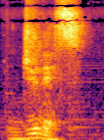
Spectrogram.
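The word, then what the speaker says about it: jeunesse: この単語はほぼカタカナ発音で大丈夫です。ジュネス、ジュネス。あえてで言うといえば、 5。末の S の発音。これをしっかり芯のス、スとして発音してあげるところがポイントです。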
